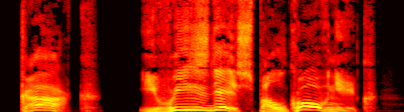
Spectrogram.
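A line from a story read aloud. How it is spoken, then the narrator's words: Shout. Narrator (Russian): закричал он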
